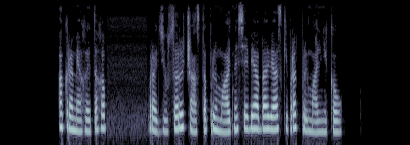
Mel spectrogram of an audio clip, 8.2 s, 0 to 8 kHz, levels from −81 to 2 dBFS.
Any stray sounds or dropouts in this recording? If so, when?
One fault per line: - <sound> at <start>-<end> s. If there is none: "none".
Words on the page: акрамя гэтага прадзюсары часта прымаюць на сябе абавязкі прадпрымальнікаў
none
